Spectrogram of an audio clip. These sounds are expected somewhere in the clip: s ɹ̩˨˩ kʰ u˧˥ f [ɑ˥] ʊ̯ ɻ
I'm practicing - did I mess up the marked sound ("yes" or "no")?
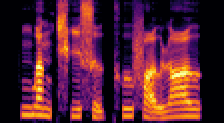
yes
